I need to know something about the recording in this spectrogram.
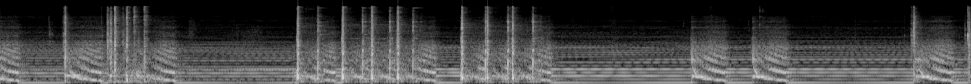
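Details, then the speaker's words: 1980 Williams Scorpion pinball with a new replacement sound board fitted: clean synth tones, sweeps and thumps with no crackle or hiss. Normal sound output. "we got the soundboard in and it's sounding really good"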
